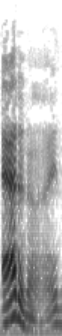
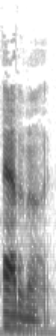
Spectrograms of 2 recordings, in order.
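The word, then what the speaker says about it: Adonai: were not God, would Adoni, the God of the Christians and the Jews,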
